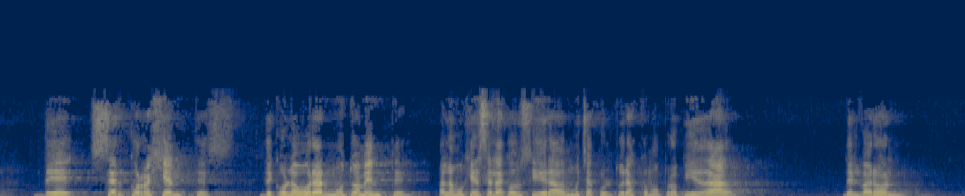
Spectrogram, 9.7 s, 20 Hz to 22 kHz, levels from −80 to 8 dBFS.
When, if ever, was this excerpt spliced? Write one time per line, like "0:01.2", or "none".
0:04.3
